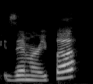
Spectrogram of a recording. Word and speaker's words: Zamaripa: I'm pretty sure that it's like with an E, like Zamaripa, but people say Ripa all the time, so it's not that big of a deal.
